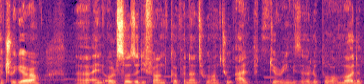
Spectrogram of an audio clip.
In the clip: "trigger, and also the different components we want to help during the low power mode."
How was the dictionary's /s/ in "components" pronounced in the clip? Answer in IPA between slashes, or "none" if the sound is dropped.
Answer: none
